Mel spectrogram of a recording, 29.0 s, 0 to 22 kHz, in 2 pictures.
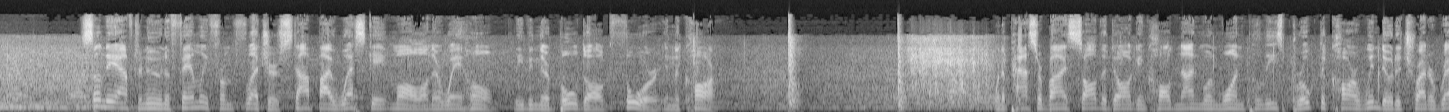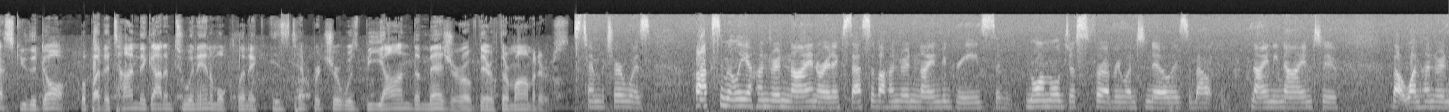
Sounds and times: Speech: 0:00.8 - 0:07.2, 0:10.0 - 0:28.9.

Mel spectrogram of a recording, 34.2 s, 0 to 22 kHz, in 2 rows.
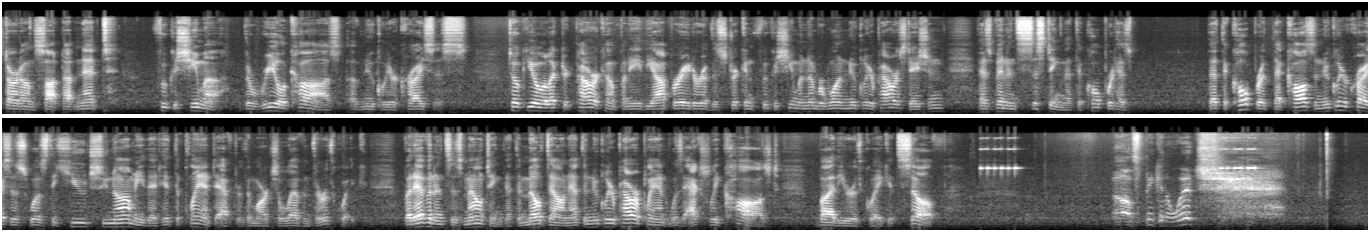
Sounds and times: Speech: 0:00.0 - 0:14.2, 0:15.1 - 0:28.9, 0:31.0 - 0:32.5.

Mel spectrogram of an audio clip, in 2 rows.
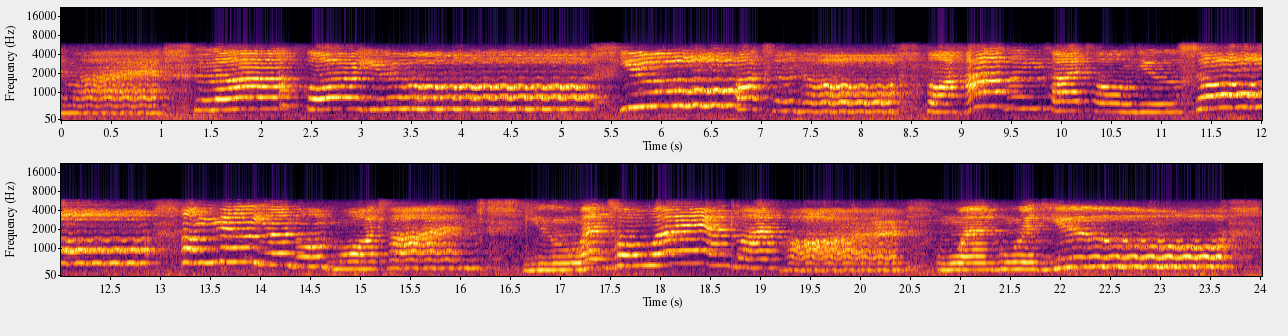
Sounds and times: Female singing: 0:00.0 - 0:23.8.

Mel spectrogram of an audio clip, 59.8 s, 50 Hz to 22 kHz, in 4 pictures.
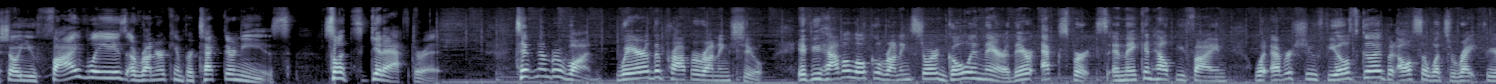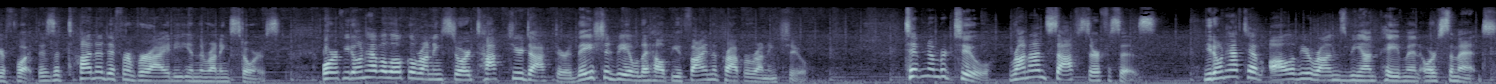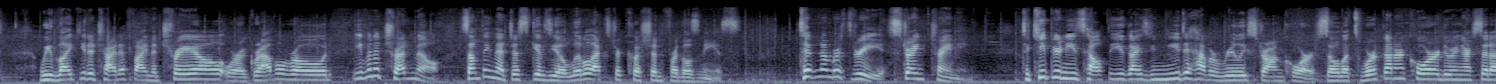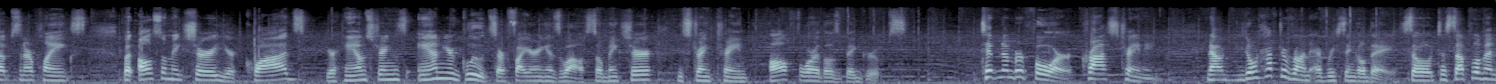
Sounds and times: Speech: 0:00.0 - 0:04.4, 0:05.2 - 0:23.1, 0:24.0 - 0:54.0, 0:54.7 - 0:59.8
Music: 0:00.0 - 0:59.8.

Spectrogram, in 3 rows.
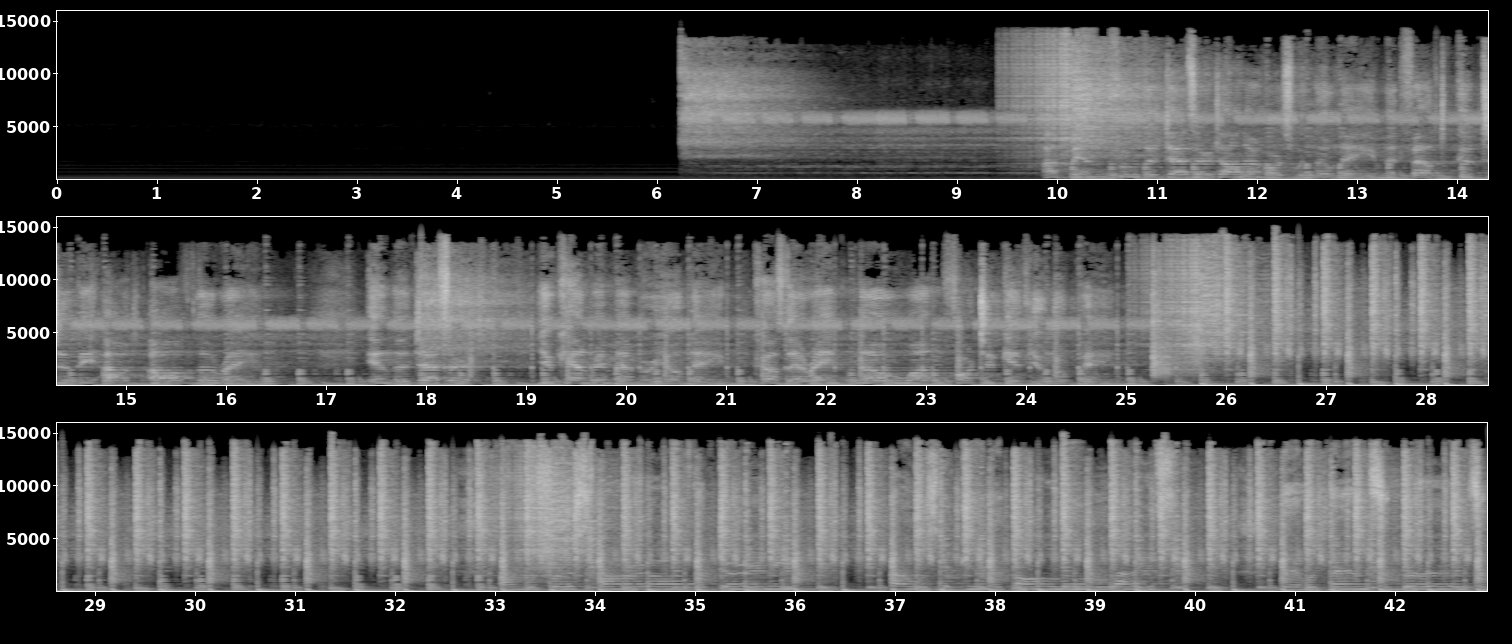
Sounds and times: Music: 0:06.2 - 0:42.9.

